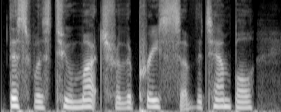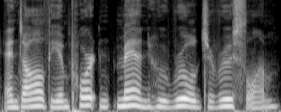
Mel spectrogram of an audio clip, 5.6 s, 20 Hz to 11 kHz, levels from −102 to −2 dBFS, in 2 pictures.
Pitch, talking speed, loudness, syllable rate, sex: 185 Hz, 190 wpm, -19 LUFS, 4.7 syllables/s, female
